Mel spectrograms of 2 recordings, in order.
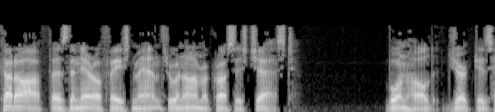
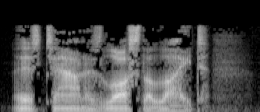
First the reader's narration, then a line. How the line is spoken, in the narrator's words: growled the man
